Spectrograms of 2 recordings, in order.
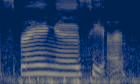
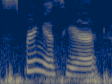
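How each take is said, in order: First: Spring is here, slow with each syllable apart; counting syllables slowly. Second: Said in the usual way. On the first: Shown as a demonstration. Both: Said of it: "That one was only three".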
